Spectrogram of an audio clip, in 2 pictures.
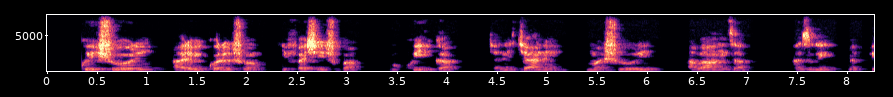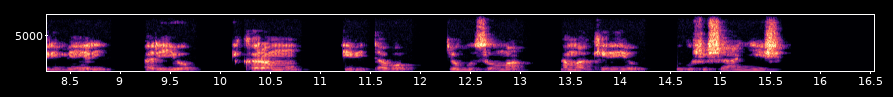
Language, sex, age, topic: Kinyarwanda, male, 25-35, education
